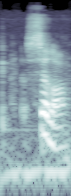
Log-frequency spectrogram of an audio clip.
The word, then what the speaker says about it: Scylla: There are still some the titans which we don't know about any other specimens of their kind, like Scylla or Scella. That's Scylla. Yes, that's how you say it.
